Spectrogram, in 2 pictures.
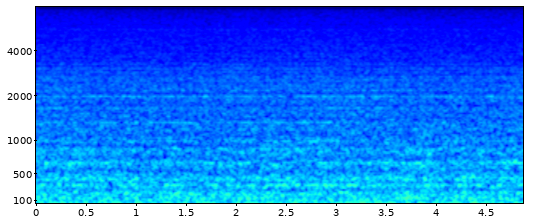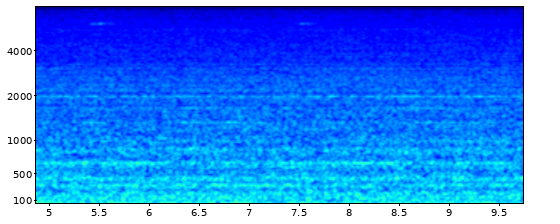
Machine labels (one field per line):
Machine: fan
